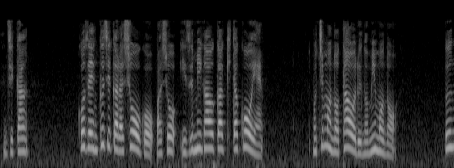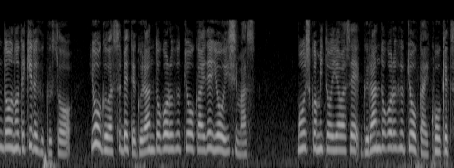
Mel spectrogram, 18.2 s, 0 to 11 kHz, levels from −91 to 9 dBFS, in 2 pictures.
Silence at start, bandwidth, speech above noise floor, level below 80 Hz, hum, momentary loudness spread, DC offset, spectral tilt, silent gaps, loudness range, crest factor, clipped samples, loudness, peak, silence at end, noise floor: 0.05 s; 8 kHz; 36 dB; -58 dBFS; none; 9 LU; under 0.1%; -4 dB/octave; none; 4 LU; 16 dB; under 0.1%; -32 LUFS; -16 dBFS; 0 s; -68 dBFS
